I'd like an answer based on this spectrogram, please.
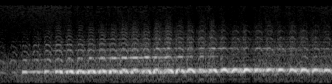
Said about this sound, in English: What male Wilson snipe do this time of the year in the spring, they do this flight, these winnowing flights is what they're called. So each time they flap their wings, it pushes air through the stiff outer tail feathers, and it makes that woo, woo,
